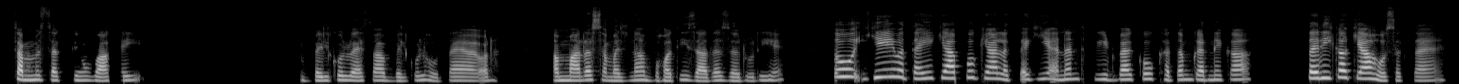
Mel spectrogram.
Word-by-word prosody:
समझ 215 Hz, -3 st, +4 dB
सकती 195 Hz, -1 st, -4 dB
हूँ, 195 Hz, 0 st, -4 dB
वाक़ई। 190 Hz, +3 st, -1 dB, 1.6 s
बिल्कुल, 180 Hz, +3 st, -2 dB
वैसा 185 Hz, +1 st, 0 dB
बिल्कुल 170 Hz, +4 st, -7 dB
होता 180 Hz, -2 st, -7 dB
है 175 Hz, -1 st, 0 dB
और 185 Hz, -, -5 dB, 0.6 s
हमारा 185 Hz, +2 st, +3 dB
समझना 190 Hz, -1 st, -3 dB
बहुत 175 Hz, -1 st, -4 dB
ही 210 Hz, -, -3 dB
ज़्यादा 180 Hz, 0 st, -1 dB
ज़रूरी 175 Hz, +1 st, -6 dB
है। 195 Hz, +3 st, -8 dB, 0.5 s
तो 360 Hz, +1 st, +6 dB, 0.2 s
ये 345 Hz, +2 st, +4 dB
बताइए 280 Hz, -4 st, +1 dB
कि 300 Hz, +2 st, -4 dB
आपको 285 Hz, +2 st, +5 dB
क्या 275 Hz, -2 st, +3 dB
लगता 220 Hz, -4 st, -2 dB
है -, -, -2 dB
कि 245 Hz, +3 st, -14 dB
ये 265 Hz, -, -2 dB
अनंत 240 Hz, +4 st, -1 dB
फीडबैक 225 Hz, -2 st, -1 dB
को 250 Hz, 0 st, -1 dB
ख़त्म 220 Hz, +2 st, -3 dB
करने 215 Hz, 0 st, -1 dB
का 225 Hz, +3 st, -1 dB, 0.6 s
तरीका 295 Hz, +3 st, +7 dB
क्या 275 Hz, -4 st, +6 dB
हो 245 Hz, -9 st, +3 dB
सकता 180 Hz, 0 st, -9 dB
है? 185 Hz, +3 st, -6 dB
205 Hz, 155 wpm, -24 LUFS, 180-245 Hz, 1.6 s, तरीका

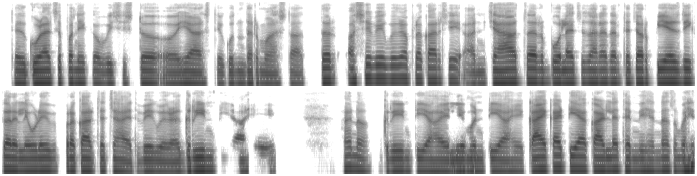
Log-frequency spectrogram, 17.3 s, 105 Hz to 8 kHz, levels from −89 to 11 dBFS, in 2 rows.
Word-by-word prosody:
ते 115 Hz, -1 st, +1 dB
गुळाचे 120 Hz, +1 st, +3 dB
पण 125 Hz, -1 st, +1 dB
एक 120 Hz, 0 st, -3 dB
विशिष्ट 110 Hz, +1 st, -5 dB
अ, 115 Hz, -2 st, 0 dB
हे 110 Hz, +2 st, 0 dB
असते 110 Hz, 0 st, -2 dB
गुणधर्म 110 Hz, -1 st, -3 dB
असतात. 100 Hz, 0 st, -6 dB, 0.2 s
तर 135 Hz, 0 st, +3 dB, 0.2 s
असे 135 Hz, +5 st, 0 dB
वेगवेगळ्या 150 Hz, 0 st, +1 dB
प्रकारचे 140 Hz, -1 st, -2 dB, 0.2 s
अन 110 Hz, 0 st, -5 dB
चहा 125 Hz, +1 st, +4 dB
तर 130 Hz, -2 st, +4 dB
बोलायचं 120 Hz, 0 st, +1 dB
झालं 125 Hz, 0 st, 0 dB
तर 125 Hz, -1 st, 0 dB
त्याच्यावर 125 Hz, +1 st, +1 dB
पी-एच-डी 125 Hz, 0 st, +4 dB
करेल 120 Hz, -2 st, +4 dB
एवढे 120 Hz, +1 st, +3 dB, 0.2 s
प्रकारच्या 120 Hz, -2 st, +1 dB
चहा 115 Hz, -2 st, 0 dB
आहेत 100 Hz, -1 st, -2 dB
वेगवेगळ्या 105 Hz, -1 st, 0 dB
ग्रीन 120 Hz, 0 st, +4 dB
टी 245 Hz, -, -27 dB
आहे. 420 Hz, -2 st, -5 dB, 0.9 s
है 140 Hz, -, +1 dB
ना? 125 Hz, -4 st, -2 dB, 0.3 s
ग्रीन 115 Hz, 0 st, 0 dB
टी 120 Hz, -1 st, 0 dB
आहे, 110 Hz, -1 st, +1 dB
लेमन 115 Hz, 0 st, +1 dB
टी 115 Hz, 0 st, 0 dB
आहे, 110 Hz, 0 st, -2 dB
काय-काय 125 Hz, +3 st, +5 dB
टीया 135 Hz, -1 st, +4 dB
काढल्या 125 Hz, 0 st, +3 dB
त्यांनी 115 Hz, -1 st, -1 dB
ह्यांनाच 120 Hz, +2 st, -2 dB
माहीत. 120 Hz, +4 st, +1 dB
120 Hz, 155 wpm, -22 LUFS, 115-125 Hz, 0.9 s, काय-काय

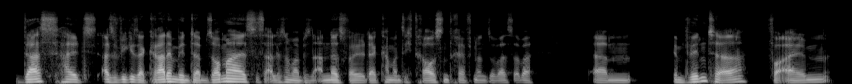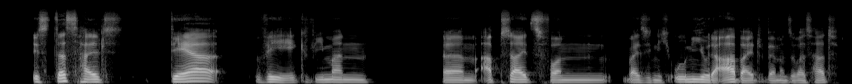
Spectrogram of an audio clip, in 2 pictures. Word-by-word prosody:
das 115 Hz, +6 st, +4 dB
halt 115 Hz, -3 st, 0 dB
also 110 Hz, -2 st, 0 dB
wie 115 Hz, -, +1 dB
gesagt, 110 Hz, -4 st, +1 dB
grade 115 Hz, +3 st, +7 dB
im 120 Hz, -, +3 dB
Winter, 100 Hz, -1 st, +3 dB
im 95 Hz, -, -4 dB
Sommer 125 Hz, +6 st, +6 dB
ist 115 Hz, 0 st, -1 dB
das 105 Hz, -, -8 dB
alles 100 Hz, +2 st, -5 dB
noch 110 Hz, -, -1 dB
mal 95 Hz, -, 0 dB
'n -, -, -6 dB
bisschen 90 Hz, +1 st, -9 dB
anderes, 100 Hz, -2 st, -1 dB
weil 95 Hz, 0 st, -2 dB
da 95 Hz, -, -1 dB
kann 105 Hz, +4 st, -6 dB
man 100 Hz, -, -4 dB
sich 100 Hz, -, -12 dB
draußen 100 Hz, +3 st, -1 dB
treffen 95 Hz, -3 st, -9 dB
und 95 Hz, -, -10 dB
so 95 Hz, -, -10 dB
was, 90 Hz, -1 st, -7 dB
aber, 100 Hz, -1 st, -7 dB, 0.6 s
ähm, 95 Hz, 0 st, -4 dB, 0.4 s
im 105 Hz, -2 st, -4 dB
Winter 125 Hz, -2 st, +2 dB, 0.2 s
vor -, -, -3 dB
allem 100 Hz, +5 st, -2 dB, 0.6 s
ist -, -, 0 dB
das 150 Hz, -3 st, +5 dB
halt 115 Hz, -3 st, +1 dB, 0.5 s
der 140 Hz, +3 st, +6 dB, 0.3 s
Weg, 110 Hz, -2 st, -2 dB
wie 110 Hz, -, -3 dB
man, 110 Hz, -1 st, -3 dB, 0.7 s
ähm, 100 Hz, -2 st, -1 dB
abseits 110 Hz, -1 st, 0 dB
von, 100 Hz, -1 st, -4 dB
weiß 105 Hz, -2 st, -3 dB
ich 100 Hz, -, -9 dB
nicht, 95 Hz, -2 st, -8 dB
Uni 115 Hz, 0 st, +2 dB
oder 105 Hz, -, +2 dB
Arbeit, 95 Hz, -6 st, +2 dB
wenn 95 Hz, -1 st, -4 dB
man 90 Hz, -, -6 dB
so 95 Hz, -, -7 dB
was 90 Hz, 0 st, -5 dB
hat 100 Hz, +1 st, -5 dB
105 Hz, 195 wpm, -25 LUFS, 95-115 Hz, 0.7 s, grade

